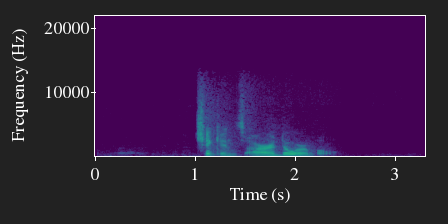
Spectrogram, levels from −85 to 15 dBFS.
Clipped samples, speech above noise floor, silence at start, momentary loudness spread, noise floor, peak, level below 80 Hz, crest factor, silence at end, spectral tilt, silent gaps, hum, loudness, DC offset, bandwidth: under 0.1%; 45 dB; 1.05 s; 14 LU; -77 dBFS; -14 dBFS; -80 dBFS; 20 dB; 0.95 s; -4 dB/octave; none; none; -31 LUFS; under 0.1%; 13.5 kHz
